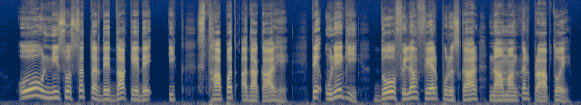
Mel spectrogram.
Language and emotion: Dogri, neutral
